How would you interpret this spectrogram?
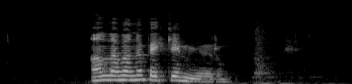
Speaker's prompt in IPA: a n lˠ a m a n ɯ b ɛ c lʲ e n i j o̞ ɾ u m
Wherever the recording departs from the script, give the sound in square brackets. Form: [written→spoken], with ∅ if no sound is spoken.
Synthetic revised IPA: a n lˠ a m a n ɯ b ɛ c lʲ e [n→m] i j o̞ ɾ u m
